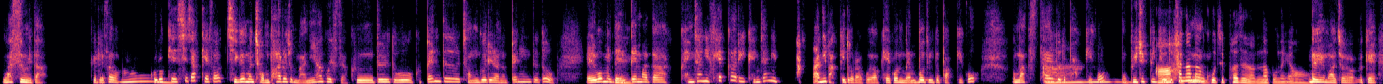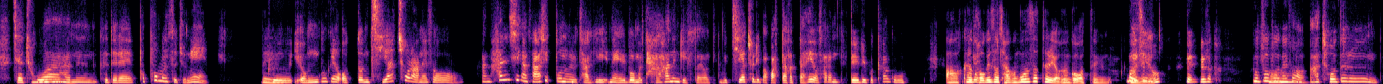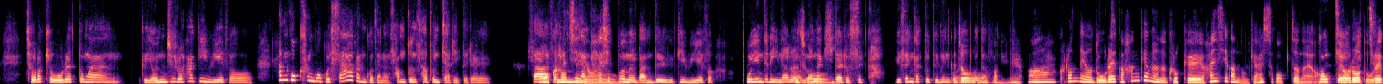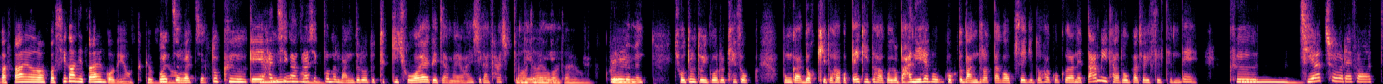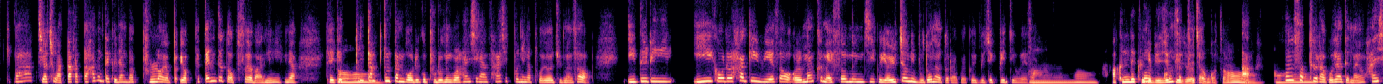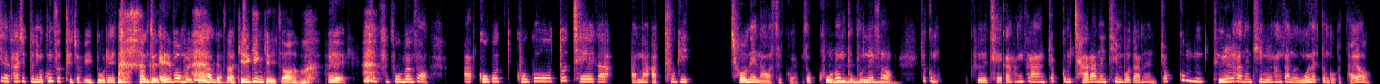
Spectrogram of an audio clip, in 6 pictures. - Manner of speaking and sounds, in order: other background noise; tapping; laugh; laugh
- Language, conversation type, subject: Korean, podcast, 음악으로 위로받았던 경험을 들려주실 수 있나요?
- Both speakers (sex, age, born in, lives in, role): female, 35-39, United States, United States, host; female, 40-44, South Korea, United States, guest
